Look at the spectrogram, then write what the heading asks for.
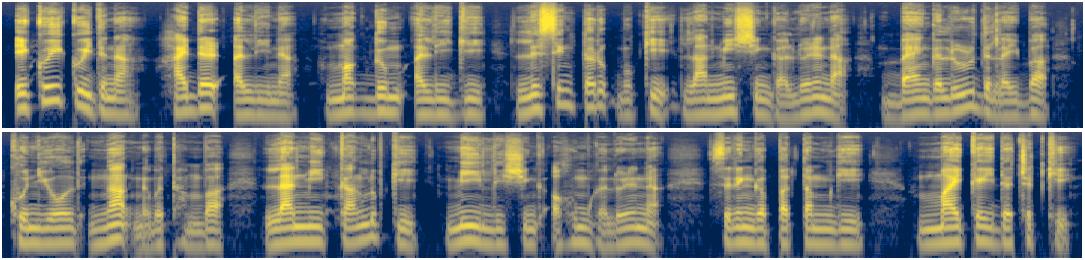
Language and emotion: Manipuri, neutral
